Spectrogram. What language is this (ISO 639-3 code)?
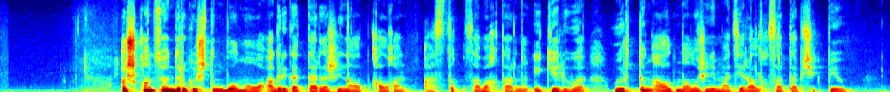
kaz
